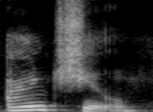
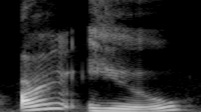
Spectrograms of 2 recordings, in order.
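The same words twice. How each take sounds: First: The t and the you merge into chu. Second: The t and the you are kept apart. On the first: The speaker calls it right. "You をyou みたいに言います" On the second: The speaker calls it wrong. "分けるんじゃなくって"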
